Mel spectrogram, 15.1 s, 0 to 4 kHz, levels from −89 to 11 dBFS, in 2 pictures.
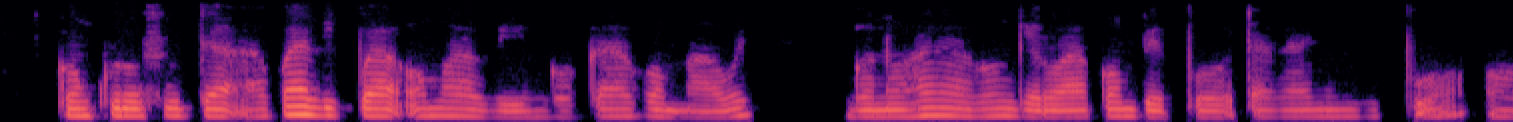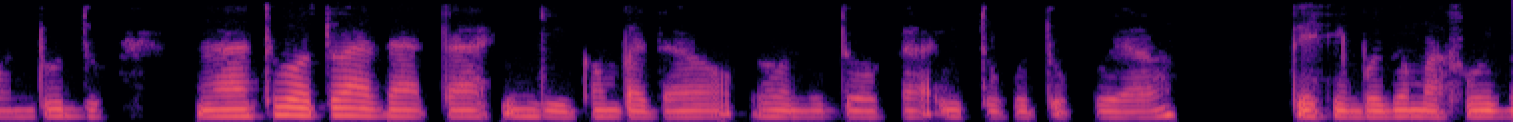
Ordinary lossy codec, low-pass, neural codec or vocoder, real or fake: Opus, 24 kbps; 3.6 kHz; none; real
